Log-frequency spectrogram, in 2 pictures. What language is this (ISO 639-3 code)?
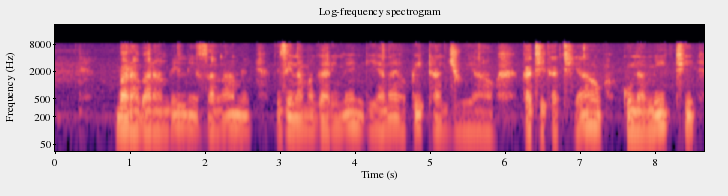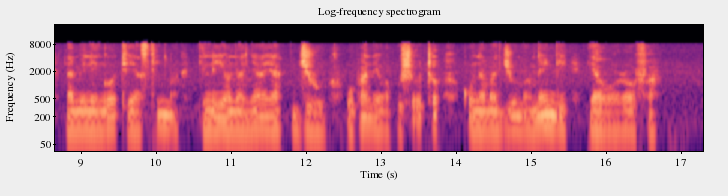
swa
